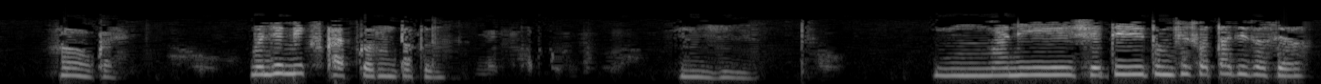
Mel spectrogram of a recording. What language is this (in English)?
Marathi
